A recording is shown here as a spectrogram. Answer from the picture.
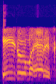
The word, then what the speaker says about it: Isla Mujeres: So, am I saying it right? Isla Mujeres, is that right? Isla Mujeres? – Isla Mujeres, Greg.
